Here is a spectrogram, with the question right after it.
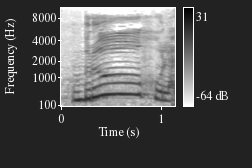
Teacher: su sílaba tónica está la antepenúltima y es esdrújula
